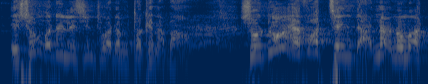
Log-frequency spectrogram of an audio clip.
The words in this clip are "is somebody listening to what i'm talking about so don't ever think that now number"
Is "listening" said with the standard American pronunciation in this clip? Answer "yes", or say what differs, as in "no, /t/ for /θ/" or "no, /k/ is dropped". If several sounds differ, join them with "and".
no, /n/ is dropped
